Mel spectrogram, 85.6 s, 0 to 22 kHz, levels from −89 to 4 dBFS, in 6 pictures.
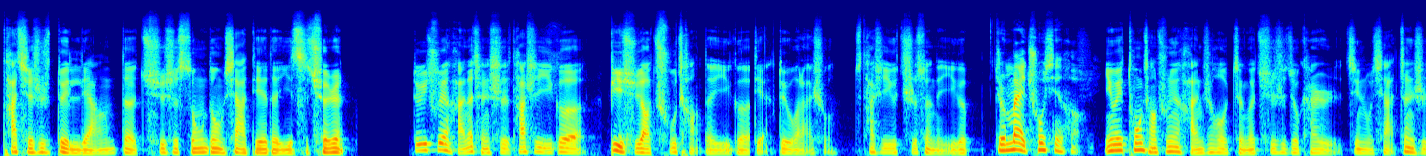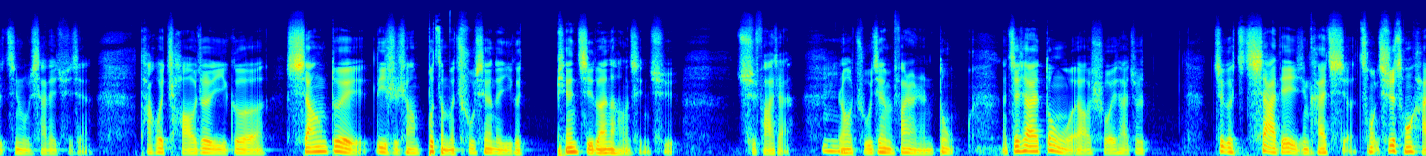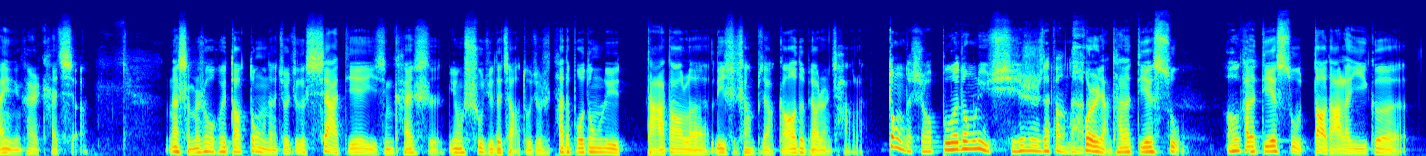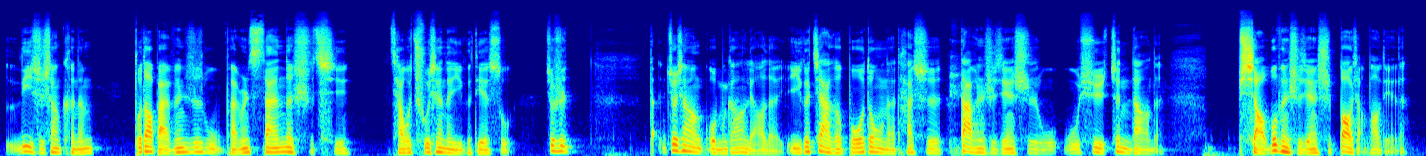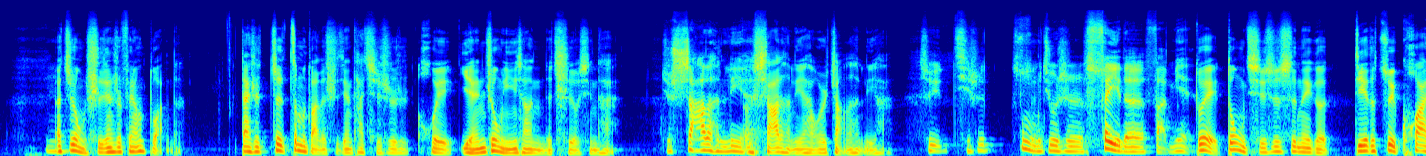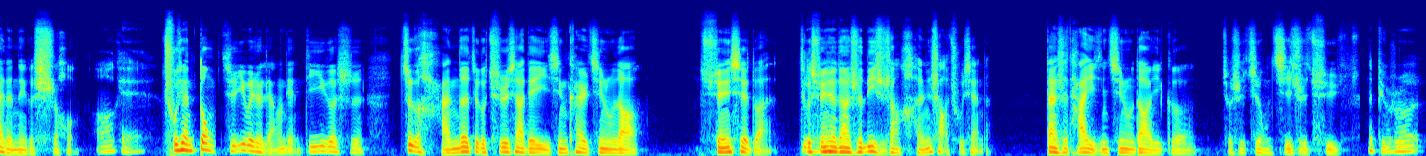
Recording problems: none

